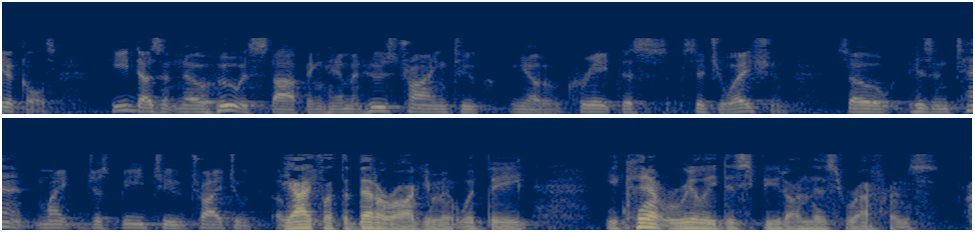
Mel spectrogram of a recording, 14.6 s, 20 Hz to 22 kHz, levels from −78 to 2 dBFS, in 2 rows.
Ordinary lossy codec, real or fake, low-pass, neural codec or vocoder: MP3, 24 kbps; real; 7.2 kHz; none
